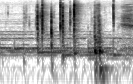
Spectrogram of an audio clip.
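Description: Drinking from a plastic water bottle: a run of small, irregular clicks and crinkles starting about half a second in, over soft background music with held tones.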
